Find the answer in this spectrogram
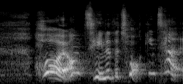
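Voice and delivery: put-on British accent, very high-pitched. Retelling voicing a squished talking tummy: put-on British accent. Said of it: "a British accent".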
